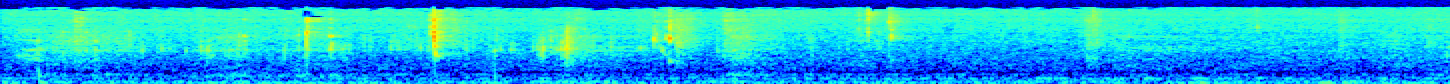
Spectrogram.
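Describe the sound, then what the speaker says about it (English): Quiet close chewing of cooked Afghan palaw rice, soft wet mouth sounds with a few small clicks and bites against a low room hum. "but I'm going to taste the rice"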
